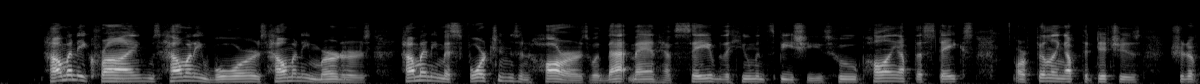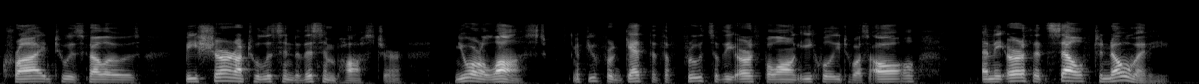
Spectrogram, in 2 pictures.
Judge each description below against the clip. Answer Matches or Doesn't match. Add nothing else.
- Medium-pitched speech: Doesn't match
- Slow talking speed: Doesn't match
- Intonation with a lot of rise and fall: Doesn't match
